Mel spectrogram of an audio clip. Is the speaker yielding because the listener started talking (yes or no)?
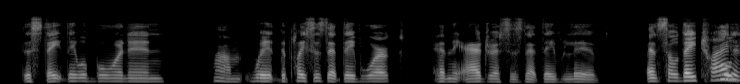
no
